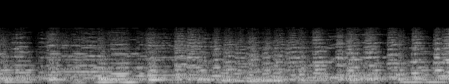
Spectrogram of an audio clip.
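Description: Orchestral cartoon score led by brass, with trombone prominent, playing a tune over a steady beat.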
